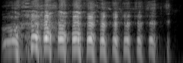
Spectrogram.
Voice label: PREACHIN; Spectrasonics Vocal Planet; Jazz FX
